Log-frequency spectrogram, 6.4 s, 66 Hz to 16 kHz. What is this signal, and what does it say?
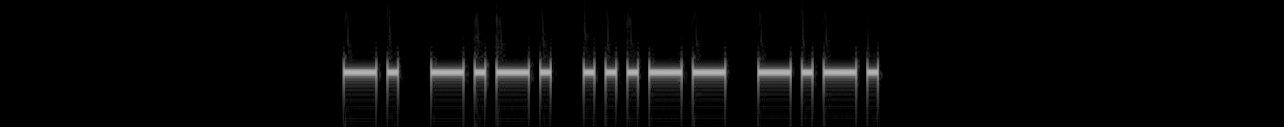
Morse code, heard as a keyed tone, about 22 wpm, 700 Hz. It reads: NC3C
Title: USA Call Signs - 4 Characters - Repeated 3x - 22wpm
